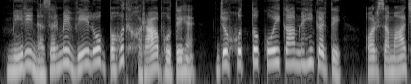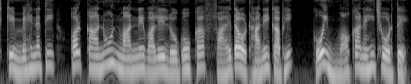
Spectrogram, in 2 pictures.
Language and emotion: Hindi, disgusted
